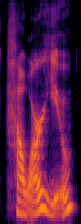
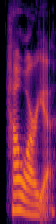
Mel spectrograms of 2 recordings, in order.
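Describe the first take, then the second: First: Each word is said separately and clearly. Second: 'You' is reduced to a casual 'ya'. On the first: "You can say each word clearly" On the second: "change the you to a more casual ya"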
